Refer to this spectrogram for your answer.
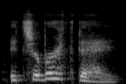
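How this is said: It is said in an excited, enthusiastic tone.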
